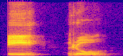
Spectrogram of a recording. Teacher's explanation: Hiato. And remember, the H is never pronounced. It's not pronounced in Portuguese.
